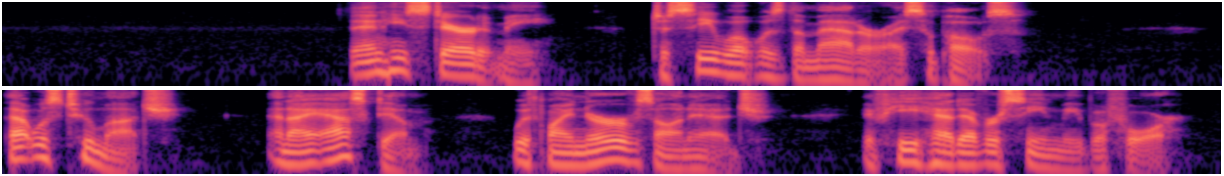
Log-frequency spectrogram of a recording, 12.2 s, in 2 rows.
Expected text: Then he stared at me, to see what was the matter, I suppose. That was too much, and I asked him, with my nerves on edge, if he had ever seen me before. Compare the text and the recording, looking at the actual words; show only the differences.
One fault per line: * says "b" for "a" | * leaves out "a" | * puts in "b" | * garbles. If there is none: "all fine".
all fine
